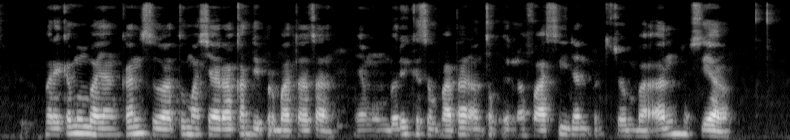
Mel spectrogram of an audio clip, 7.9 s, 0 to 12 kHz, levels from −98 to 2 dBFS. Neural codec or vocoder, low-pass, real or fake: codec, 24 kHz, 3.1 kbps, DualCodec; 10.8 kHz; fake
